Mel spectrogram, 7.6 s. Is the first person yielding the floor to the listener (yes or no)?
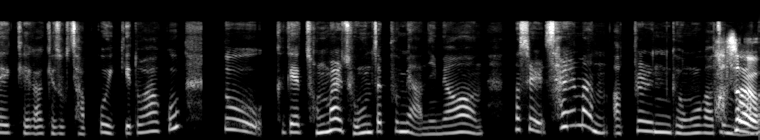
yes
